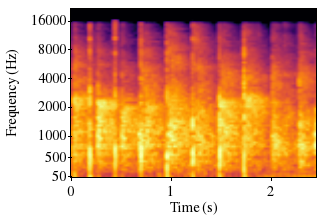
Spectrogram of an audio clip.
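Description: A small group claps together, a dense wash of overlapping hand claps with a few sharper, louder claps standing out in an irregular rhythm, steady in volume throughout.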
